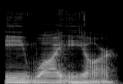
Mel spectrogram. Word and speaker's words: DeMeyer: It's DeMeyer, like Oscar. With a D in front DeMeyer. – Of it. Yeah, DeMeyer.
